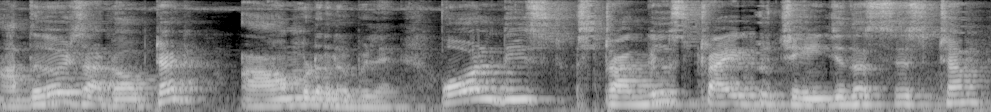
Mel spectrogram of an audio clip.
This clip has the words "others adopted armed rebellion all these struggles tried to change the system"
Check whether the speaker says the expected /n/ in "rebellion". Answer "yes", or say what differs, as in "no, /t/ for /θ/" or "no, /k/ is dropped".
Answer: no, /n/ is dropped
